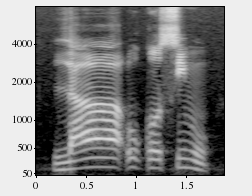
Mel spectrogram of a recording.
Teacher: لام کو لمبا کریں گے، یہاں پر الف مدہ ہے، الف سے پہلے زبر ہے، اس وجہ سے لمبا کریں گے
